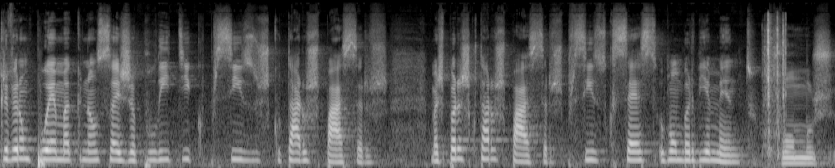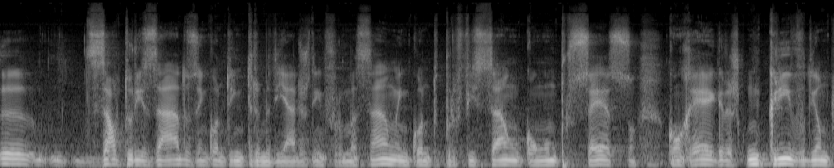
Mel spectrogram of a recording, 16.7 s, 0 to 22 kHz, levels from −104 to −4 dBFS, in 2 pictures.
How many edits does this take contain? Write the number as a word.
two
